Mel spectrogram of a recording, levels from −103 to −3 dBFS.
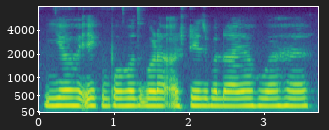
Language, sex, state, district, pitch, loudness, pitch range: Hindi, female, Jharkhand, Palamu, 210 Hz, -13 LUFS, 210-215 Hz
